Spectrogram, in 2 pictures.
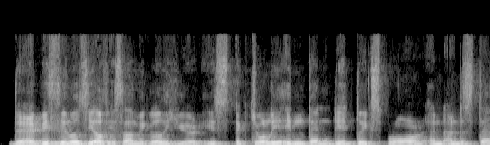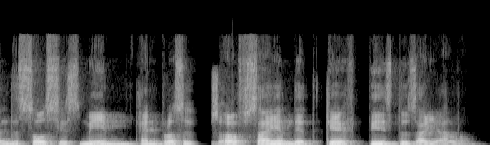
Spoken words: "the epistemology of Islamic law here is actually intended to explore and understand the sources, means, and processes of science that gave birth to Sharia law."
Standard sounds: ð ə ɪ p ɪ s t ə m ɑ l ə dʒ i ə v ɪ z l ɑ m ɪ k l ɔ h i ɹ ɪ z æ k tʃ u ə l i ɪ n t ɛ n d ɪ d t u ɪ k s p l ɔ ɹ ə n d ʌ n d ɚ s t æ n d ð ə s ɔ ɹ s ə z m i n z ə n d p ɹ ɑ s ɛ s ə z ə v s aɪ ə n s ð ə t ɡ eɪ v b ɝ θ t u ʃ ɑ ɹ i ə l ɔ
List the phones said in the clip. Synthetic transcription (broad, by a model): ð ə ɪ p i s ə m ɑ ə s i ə f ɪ s l ɑ m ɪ k l ɔ h i ɹ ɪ s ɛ k tʃ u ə l i ɪ n t ɛ n d ɪ d t u ɪ k s p l ɔ ɹ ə n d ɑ n d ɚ s t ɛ n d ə s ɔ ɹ s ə s m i n ə n p ɹ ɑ s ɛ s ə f s aɪ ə n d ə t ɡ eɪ f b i s t u s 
